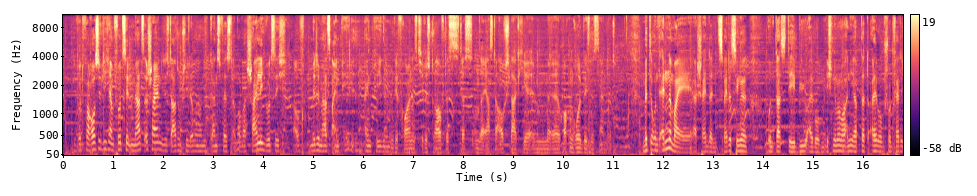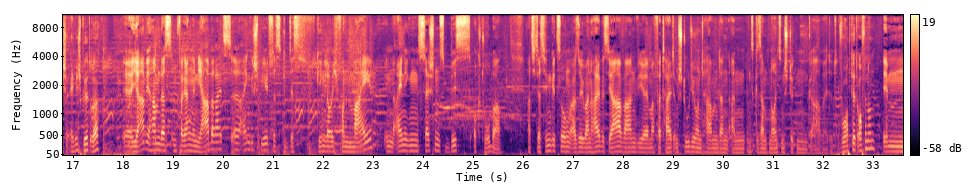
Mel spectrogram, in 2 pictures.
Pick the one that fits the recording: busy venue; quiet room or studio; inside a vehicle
busy venue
